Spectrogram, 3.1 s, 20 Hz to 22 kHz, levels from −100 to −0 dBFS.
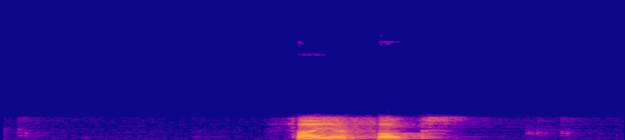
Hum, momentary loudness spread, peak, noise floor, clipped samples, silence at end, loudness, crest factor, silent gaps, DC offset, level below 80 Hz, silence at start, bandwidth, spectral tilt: none; 20 LU; -4 dBFS; -84 dBFS; under 0.1%; 0.95 s; -21 LUFS; 22 dB; none; under 0.1%; -84 dBFS; 1.5 s; 4 kHz; -2 dB/octave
